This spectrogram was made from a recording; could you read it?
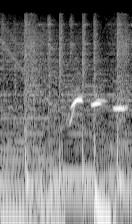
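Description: A short whistled hook in a pop song: three sliding notes, the first rising into a bright held pitch, then two steady tones, played over a low musical backing without any voices.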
